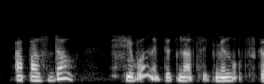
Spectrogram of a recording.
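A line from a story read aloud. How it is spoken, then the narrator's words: Plain. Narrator (Russian): сказал он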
